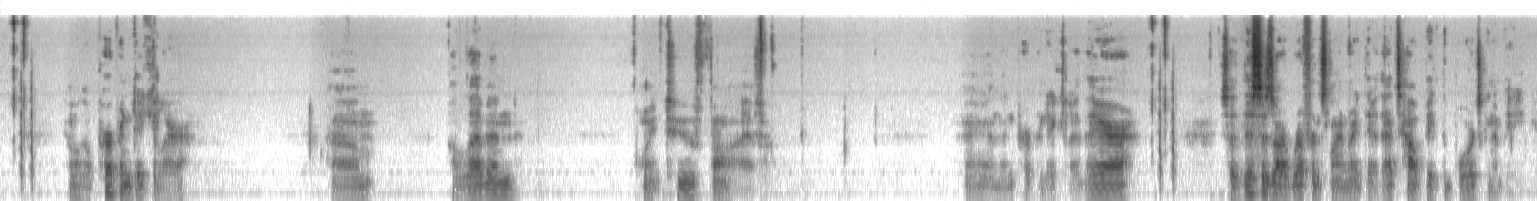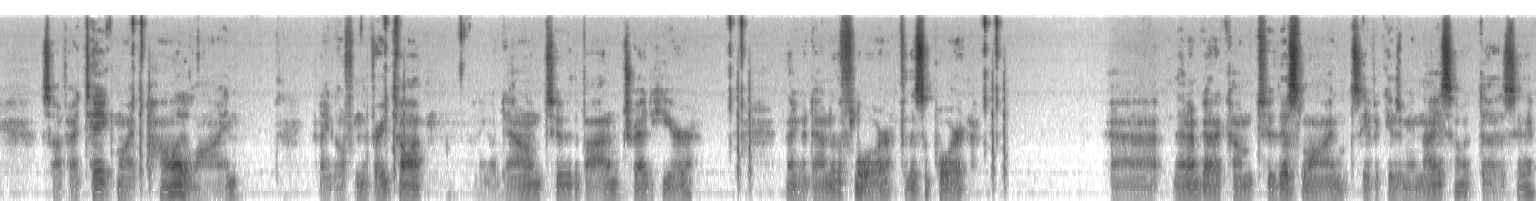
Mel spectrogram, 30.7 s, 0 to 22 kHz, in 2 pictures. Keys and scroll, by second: 4.2 l, 6.3 2, 6.8 5, 7.3 Return, 11.8 Escape.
